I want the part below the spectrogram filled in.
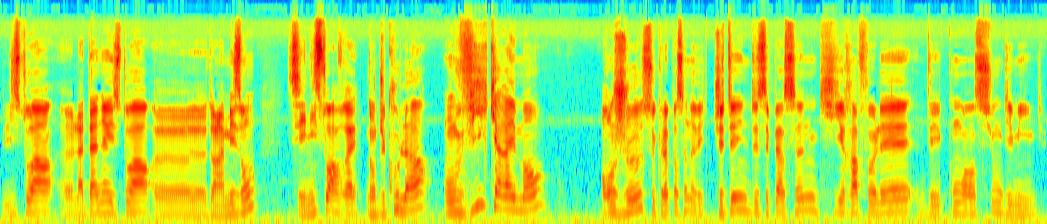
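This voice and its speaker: Spoken at a fairly slow pace with lively intonation, the voice carries audible room echo. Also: man, fairly high pitch for a man. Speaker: gaming video creator. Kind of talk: let's play commentary.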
